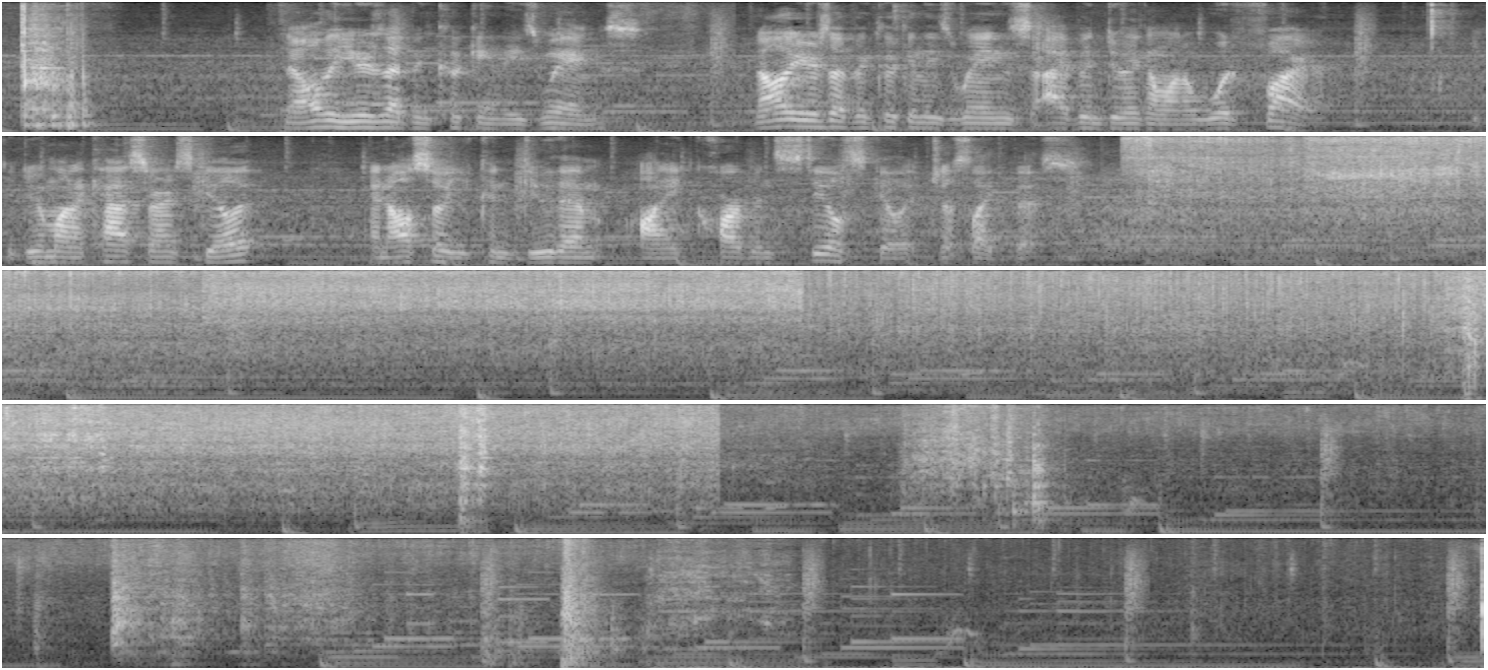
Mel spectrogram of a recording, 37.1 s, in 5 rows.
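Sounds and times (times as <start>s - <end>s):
chicken wings sizzling in skillet: 13.0s - 32.2s.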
